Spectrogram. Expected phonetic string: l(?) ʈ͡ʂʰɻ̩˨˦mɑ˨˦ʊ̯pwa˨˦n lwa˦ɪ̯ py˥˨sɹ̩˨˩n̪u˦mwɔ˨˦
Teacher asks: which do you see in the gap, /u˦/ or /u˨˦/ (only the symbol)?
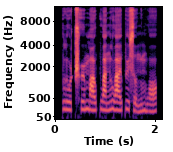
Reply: u˨˦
